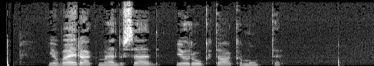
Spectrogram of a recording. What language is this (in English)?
Latvian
